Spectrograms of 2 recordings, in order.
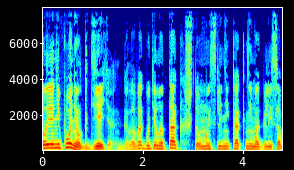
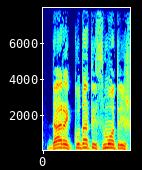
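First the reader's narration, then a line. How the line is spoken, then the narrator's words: Sudden bark. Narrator (Russian): внезапно рявкнул первый говоривший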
